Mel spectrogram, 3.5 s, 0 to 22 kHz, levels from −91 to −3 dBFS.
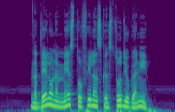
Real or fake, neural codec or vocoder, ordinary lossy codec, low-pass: real; none; none; none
